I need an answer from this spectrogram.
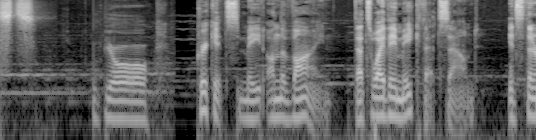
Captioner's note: through translator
